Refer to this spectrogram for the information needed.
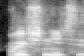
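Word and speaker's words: Višnjić: Oh, yeah, Goran Visnjic, right? Yeah. – Visnjic is how we pronounce it.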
